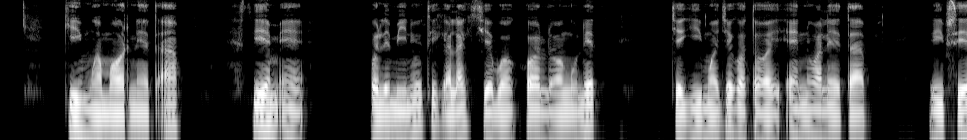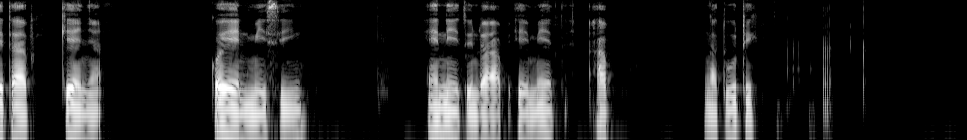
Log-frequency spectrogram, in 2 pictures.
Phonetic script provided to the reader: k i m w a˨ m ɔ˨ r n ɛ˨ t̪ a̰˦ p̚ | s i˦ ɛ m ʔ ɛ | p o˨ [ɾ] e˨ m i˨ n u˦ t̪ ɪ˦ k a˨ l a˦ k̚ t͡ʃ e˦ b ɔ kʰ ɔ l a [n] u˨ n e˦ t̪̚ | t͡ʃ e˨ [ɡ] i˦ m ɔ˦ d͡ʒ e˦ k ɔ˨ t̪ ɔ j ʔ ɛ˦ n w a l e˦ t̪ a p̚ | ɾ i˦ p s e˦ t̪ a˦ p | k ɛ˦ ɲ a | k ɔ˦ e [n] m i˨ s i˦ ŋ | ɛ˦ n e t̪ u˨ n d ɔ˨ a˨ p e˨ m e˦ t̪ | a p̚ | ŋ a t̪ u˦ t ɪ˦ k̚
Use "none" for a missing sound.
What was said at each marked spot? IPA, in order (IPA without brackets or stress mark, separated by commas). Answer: l, ŋ, ɡ, n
